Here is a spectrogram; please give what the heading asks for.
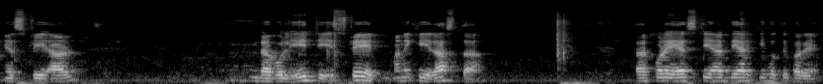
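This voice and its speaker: A man's voice: fairly high pitch, steady tone, slow, pauses often, fairly bright tone, slight background noise, low-quality recording. A man teaching an English class, patiently spelling words letter by letter and quizzing his students. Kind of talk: classroom lesson.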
